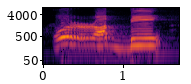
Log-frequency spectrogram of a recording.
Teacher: Qul rabbi menjadi qur rabbi. Lam hilang masuk kepada ra. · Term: idgham mutaqaribain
